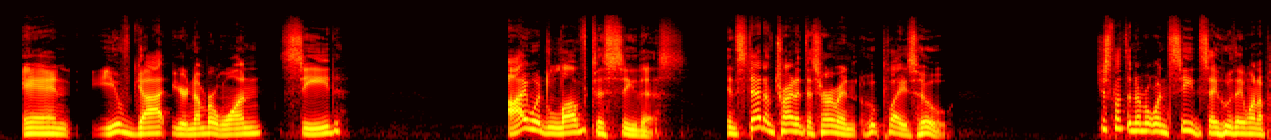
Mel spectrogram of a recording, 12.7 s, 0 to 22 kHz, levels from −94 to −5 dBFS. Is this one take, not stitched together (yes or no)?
yes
